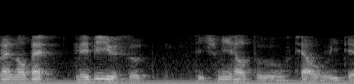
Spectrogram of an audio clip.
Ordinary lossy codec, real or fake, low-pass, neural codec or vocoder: AAC, 16 kbps; real; 7.2 kHz; none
